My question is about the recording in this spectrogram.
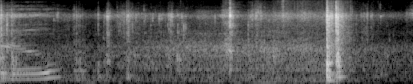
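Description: A flipped plastic bottle lands on a wooden step with one sharp knock, the loudest sound, about one and a half seconds in. A fainter tap comes about half a second before it.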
